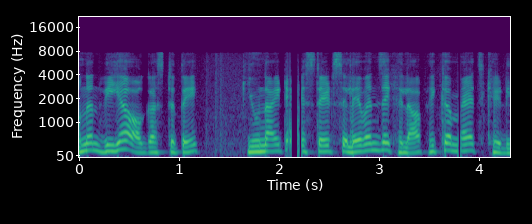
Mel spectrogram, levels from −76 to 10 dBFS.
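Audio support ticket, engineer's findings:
Gain pumping throughout: level ducks under each loud syllable, roughly 20 dB swing. Likely cause: input gain far too high, fast limiter clamping every peak.

Packet loss on the ADPCM call, 2.09–2.24 s and 3.79–3.85 s: hard-edged silent holes, about 120 ms lost in scattered runs up to 70 ms, then 30 ms. Decoder predictor and step size desync, so the speech comes back slightly distorted before settling.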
